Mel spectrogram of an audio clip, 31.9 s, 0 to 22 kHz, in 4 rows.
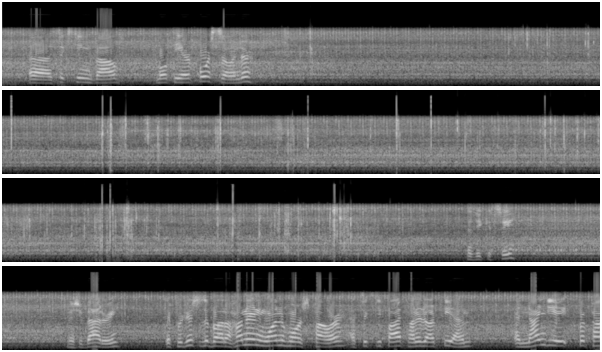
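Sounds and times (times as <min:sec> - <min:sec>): car engine idling: 0:00.0 - 0:31.9
sharp clicks: 0:06.8 - 0:08.2, 0:12.8 - 0:18.2, 0:18.8 - 0:21.4.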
